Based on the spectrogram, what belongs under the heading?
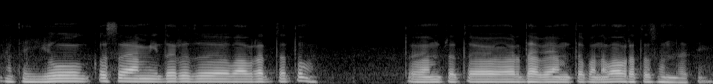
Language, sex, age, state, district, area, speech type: Marathi, male, 60+, Maharashtra, Amravati, rural, spontaneous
